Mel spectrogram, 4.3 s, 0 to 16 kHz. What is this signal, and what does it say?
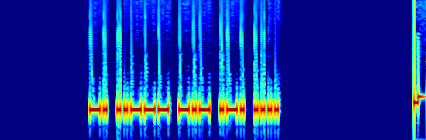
Morse code, heard as a keyed tone, about 34 wpm, 700 Hz. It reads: N2KRH
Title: USA Call Signs - 5 Characters - 4x Character Spacing - 35wpm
